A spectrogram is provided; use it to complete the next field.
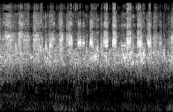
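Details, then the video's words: Budgerigars chirping together in an aviary colony: rapid, busy warbles and bright tweets pulsing in short bursts over a steady high chatter. "Budgies Chirping Sound"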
